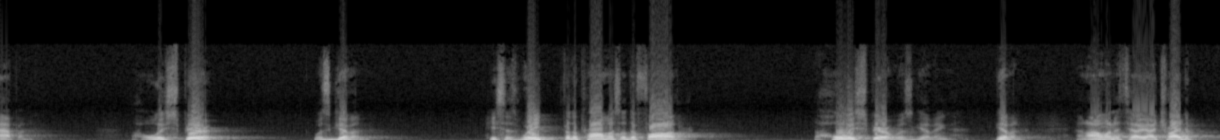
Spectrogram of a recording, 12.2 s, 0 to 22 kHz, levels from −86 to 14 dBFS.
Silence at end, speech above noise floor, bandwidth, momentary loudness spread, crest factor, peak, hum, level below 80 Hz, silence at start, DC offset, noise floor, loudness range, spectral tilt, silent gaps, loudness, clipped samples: 0.15 s; 46 dB; 14.5 kHz; 17 LU; 12 dB; 0 dBFS; none; -48 dBFS; 0 s; under 0.1%; -56 dBFS; 4 LU; -7 dB/octave; none; -10 LUFS; 2%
